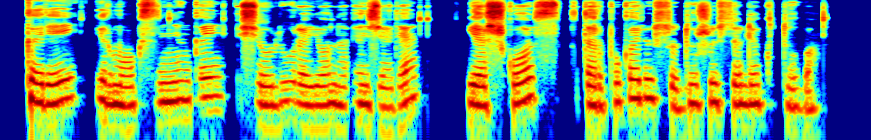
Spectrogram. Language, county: Lithuanian, Vilnius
